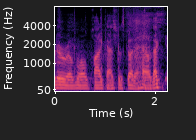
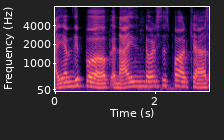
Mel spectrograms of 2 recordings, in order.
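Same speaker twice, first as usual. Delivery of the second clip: loud, slow, laid-on Italian accent; 7 semitones higher, 7 dB louder than usual. Joking about a Pope endorsement, imitating the Pope in an Italian accent. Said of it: "I think that's what an Italian accent sounds like".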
